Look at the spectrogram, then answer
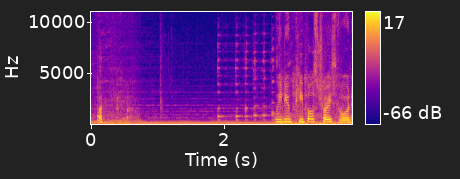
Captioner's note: laughs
